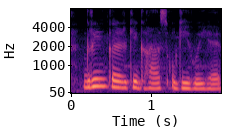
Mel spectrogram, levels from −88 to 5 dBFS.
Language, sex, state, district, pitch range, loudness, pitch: Hindi, female, Bihar, Begusarai, 185-220 Hz, -24 LUFS, 195 Hz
